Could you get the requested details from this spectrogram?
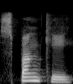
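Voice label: "spunky", American English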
